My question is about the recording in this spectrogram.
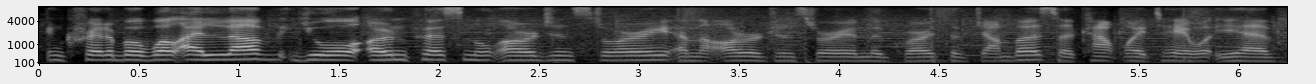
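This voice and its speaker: An interviewer on a business news show asking brisk, upbeat questions. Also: medium pitch, level tone, a bit bright, faint music behind.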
